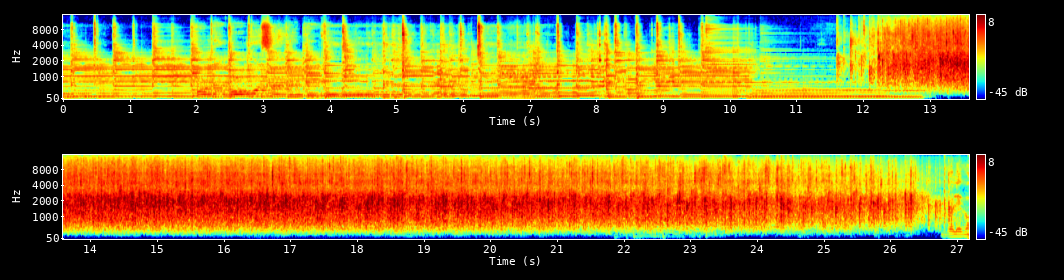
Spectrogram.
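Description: Acoustic guitar playing the closing bars of a song, plucked and strummed over low bass notes, and stopping about halfway through. Steady audience applause follows and lasts to the end.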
